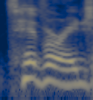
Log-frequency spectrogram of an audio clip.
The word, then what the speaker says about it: Thivierge: have my friends Jamie tivid I said it right you said it because the H is silent h is silent and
